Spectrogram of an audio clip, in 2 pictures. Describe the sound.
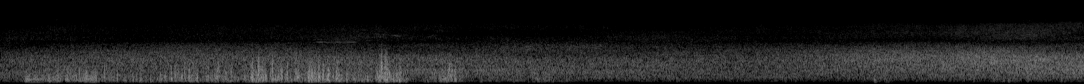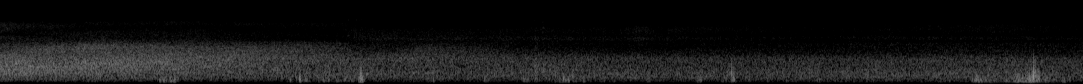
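Tidal water surges through the piers of a bridge in a steady, broad rushing roar, with wind noise and a few faint knocks scattered throughout.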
